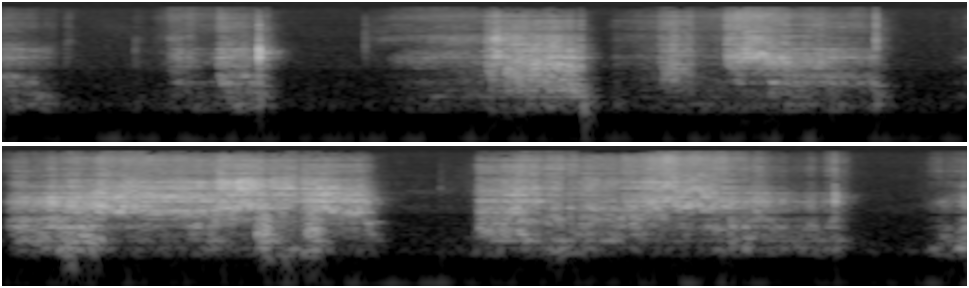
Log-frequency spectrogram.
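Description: A wooden stylus scrapes the black wax coating off a small, flat scratch-art card of gold foil paper held in one hand, clearing a vertical strip that exposes the gold foil while black flakes pile up at the card's edges. Six dry, bright, rasping scratch bursts of varying length are separated by short quiet pauses.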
